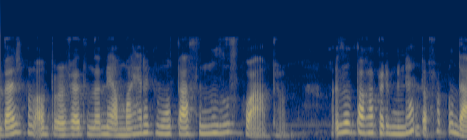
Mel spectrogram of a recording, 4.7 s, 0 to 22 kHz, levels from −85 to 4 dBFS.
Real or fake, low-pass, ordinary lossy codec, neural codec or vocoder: fake; 7.2 kHz; MP3, 64 kbps; autoencoder, 22.05 kHz, a latent of 192 numbers a frame, VITS, trained on one speaker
